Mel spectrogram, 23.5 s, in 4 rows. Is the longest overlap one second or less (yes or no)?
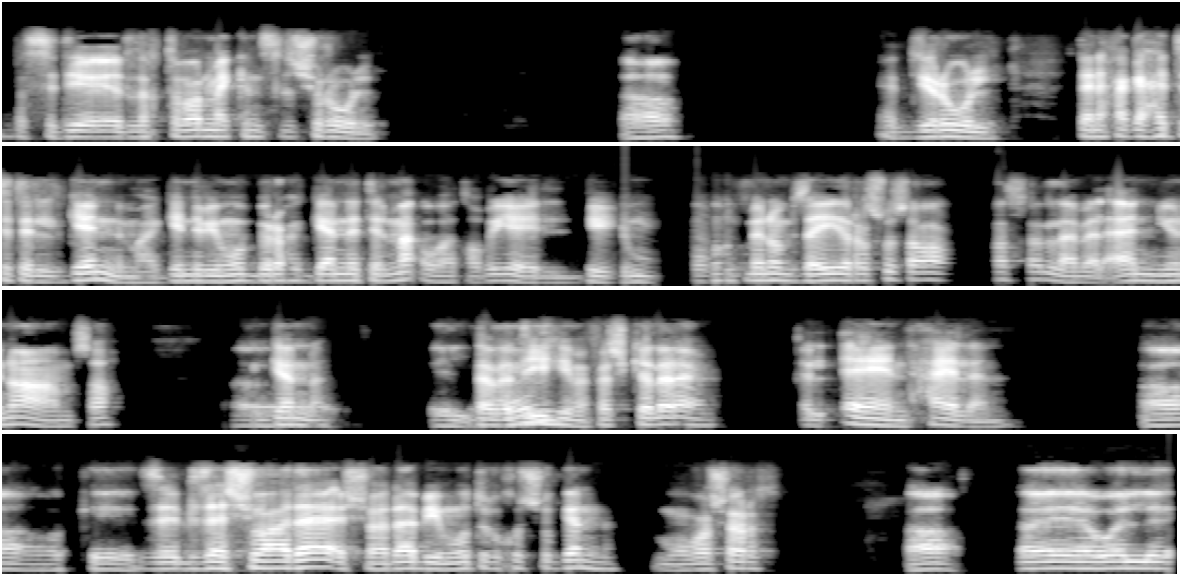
yes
